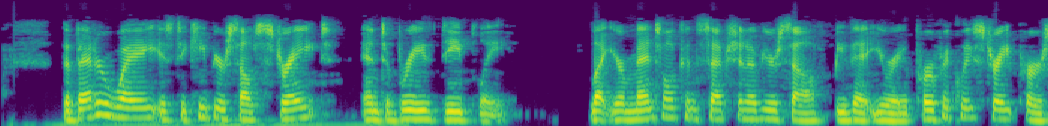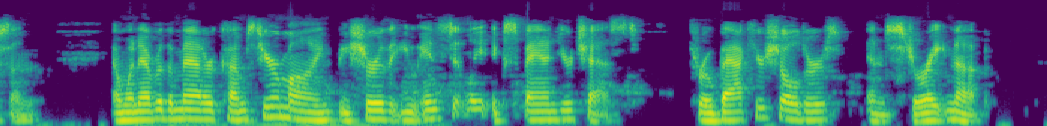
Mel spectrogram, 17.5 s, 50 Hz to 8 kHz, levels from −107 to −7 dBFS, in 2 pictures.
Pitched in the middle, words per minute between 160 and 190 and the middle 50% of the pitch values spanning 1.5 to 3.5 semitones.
Yes: medium, 155 Hz; average, 170 wpm; narrow, 2.4 semitones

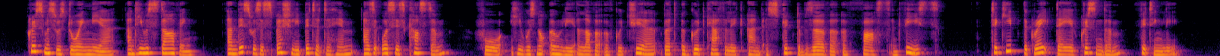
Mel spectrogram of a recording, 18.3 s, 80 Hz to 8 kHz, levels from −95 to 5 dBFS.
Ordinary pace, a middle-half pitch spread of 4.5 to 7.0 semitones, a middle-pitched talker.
Yes: average, 165 wpm; average, 5.2 semitones; medium, 165 Hz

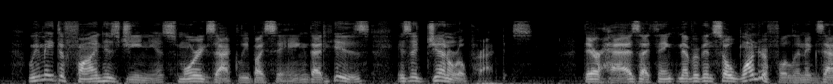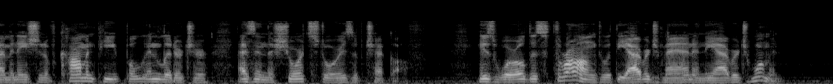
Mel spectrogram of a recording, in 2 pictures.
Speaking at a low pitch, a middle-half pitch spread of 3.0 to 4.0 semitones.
No: low, 120 Hz; average, 4.8 semitones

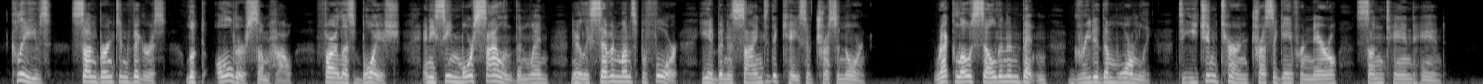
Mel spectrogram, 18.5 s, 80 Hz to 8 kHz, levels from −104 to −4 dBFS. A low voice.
No: medium, 155 Hz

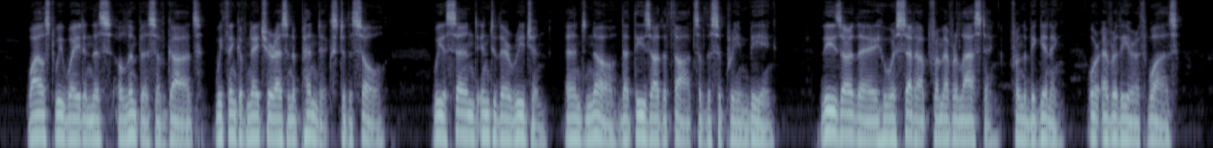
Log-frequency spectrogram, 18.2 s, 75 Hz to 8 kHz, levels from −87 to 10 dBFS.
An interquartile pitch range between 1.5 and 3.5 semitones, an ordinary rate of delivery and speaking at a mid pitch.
No: average, 3.1 semitones; average, 170 wpm; very low, 95 Hz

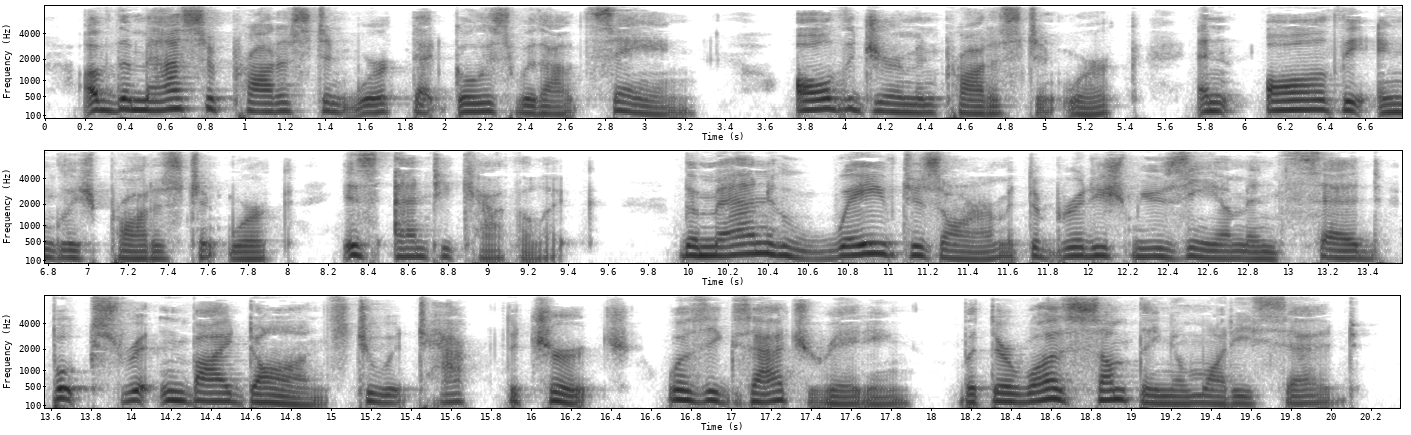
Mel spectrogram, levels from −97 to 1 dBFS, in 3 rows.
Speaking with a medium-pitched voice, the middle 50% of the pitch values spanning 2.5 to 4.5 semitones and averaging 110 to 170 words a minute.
No: medium, 165 Hz; average, 5.2 semitones; average, 160 wpm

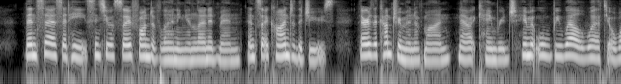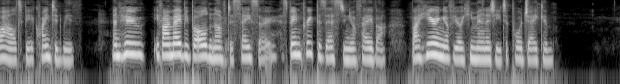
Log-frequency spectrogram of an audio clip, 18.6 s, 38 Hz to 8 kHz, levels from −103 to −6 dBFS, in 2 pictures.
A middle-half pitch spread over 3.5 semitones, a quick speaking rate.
Yes: average, 4.3 semitones; fast, 215 wpm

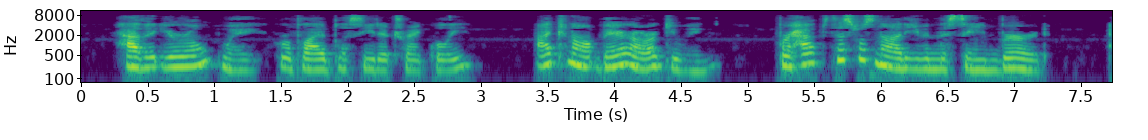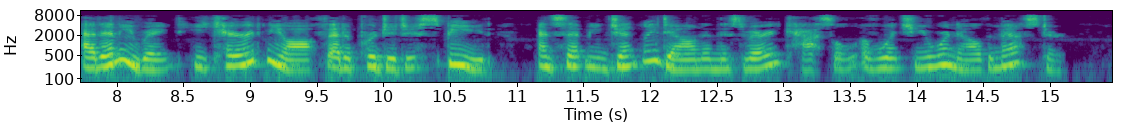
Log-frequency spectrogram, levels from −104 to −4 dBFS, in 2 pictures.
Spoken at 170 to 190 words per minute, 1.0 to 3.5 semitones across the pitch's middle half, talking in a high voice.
No: average, 180 wpm; average, 4.1 semitones; high, 215 Hz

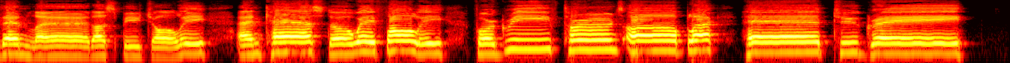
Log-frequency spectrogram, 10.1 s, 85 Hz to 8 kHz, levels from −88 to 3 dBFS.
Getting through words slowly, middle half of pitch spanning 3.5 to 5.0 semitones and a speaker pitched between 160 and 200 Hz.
Yes: slow, 100 wpm; average, 3.8 semitones; high, 190 Hz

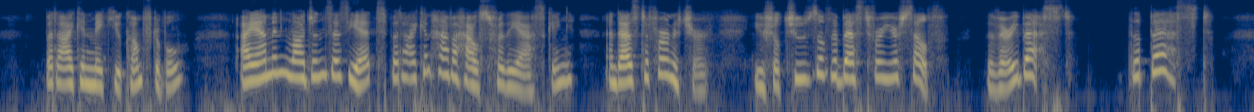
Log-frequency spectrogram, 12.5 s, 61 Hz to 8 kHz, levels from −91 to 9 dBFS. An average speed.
Yes: average, 175 wpm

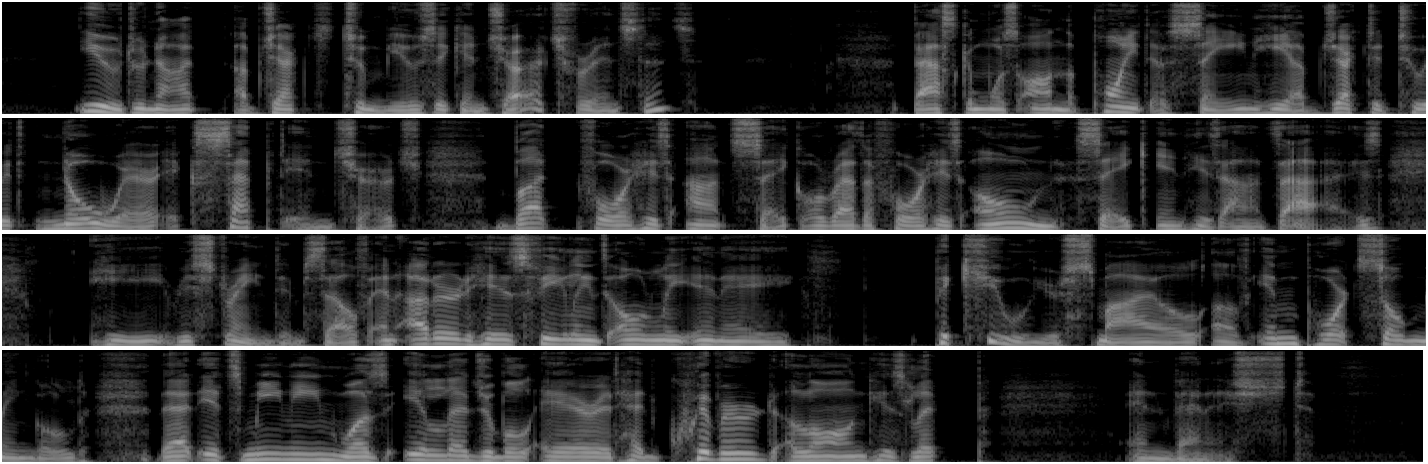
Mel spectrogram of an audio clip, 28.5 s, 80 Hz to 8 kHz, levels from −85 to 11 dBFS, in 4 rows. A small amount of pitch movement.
No: average, 4.2 semitones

